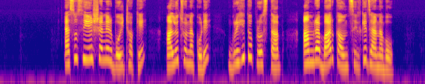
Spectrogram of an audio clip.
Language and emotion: Bengali, neutral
